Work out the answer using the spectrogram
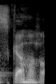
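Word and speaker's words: Scáthach: Und es ist natürlich auch hier irische Mythologie und darum, das wird halt Skahach ausgesprochen.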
